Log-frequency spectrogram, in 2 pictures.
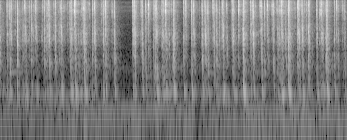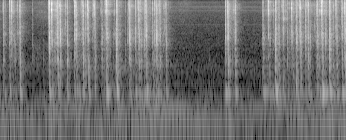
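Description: Long nails and fingertips type on a pink Ajazz retro typewriter-style mechanical keyboard with round plastic keycaps. Rapid, bright plastic clicks and clacks come in quick bursts, broken by short pauses, over a steady low hum.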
